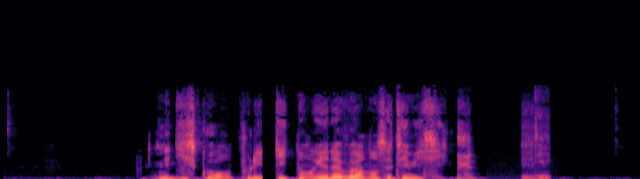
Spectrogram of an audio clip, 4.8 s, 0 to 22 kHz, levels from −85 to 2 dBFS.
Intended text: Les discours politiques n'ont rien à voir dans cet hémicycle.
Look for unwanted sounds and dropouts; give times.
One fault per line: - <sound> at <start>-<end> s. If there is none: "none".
- dropout at 2.0-2.1 s
- laugh at 3.9-4.1 s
